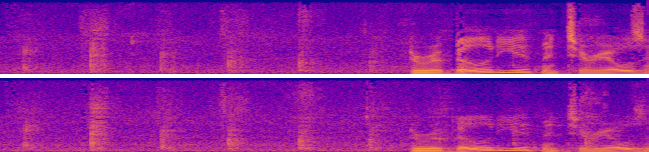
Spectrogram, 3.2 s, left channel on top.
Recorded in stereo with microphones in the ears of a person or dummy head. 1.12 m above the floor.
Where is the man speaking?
55° left (ahead or behind), 0.6 m.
